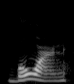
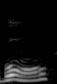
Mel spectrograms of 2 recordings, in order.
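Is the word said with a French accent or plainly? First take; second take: plain; French. First: It is said plainly, without a French accent. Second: It is said with a French accent.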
